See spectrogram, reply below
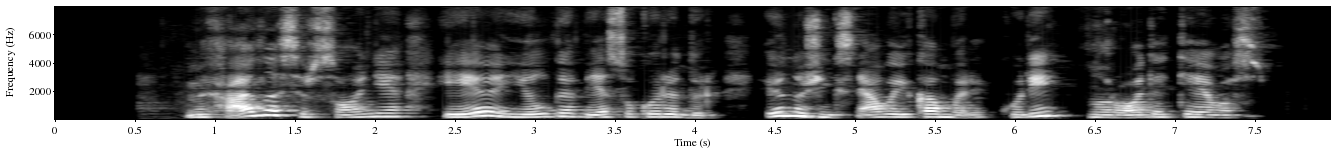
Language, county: Lithuanian, Kaunas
